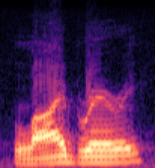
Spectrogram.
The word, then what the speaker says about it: library: word is library library notice the diff thong i in lie library and then the final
